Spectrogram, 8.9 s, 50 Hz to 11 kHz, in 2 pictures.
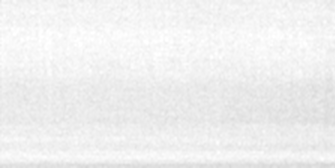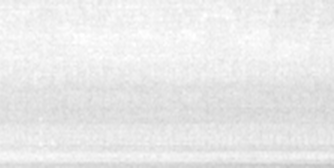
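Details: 2005 Jeep Grand Cherokee: steady, even thumping about four beats a second over loud engine drone, caused by a worn drive axle support rubber bushing and a bad front driveshaft universal joint, which was replaced.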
